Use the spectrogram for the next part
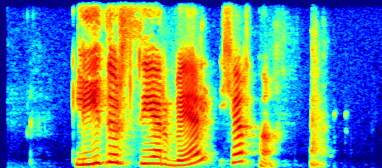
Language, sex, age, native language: Icelandic, female, 30-39, Icelandic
